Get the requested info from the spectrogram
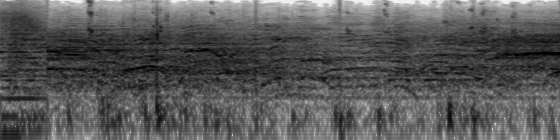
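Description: Basketball court sounds: a ball bouncing on a hardwood floor in a few knocks about a second apart, with sneakers squeaking and faint voices in a large hall.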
